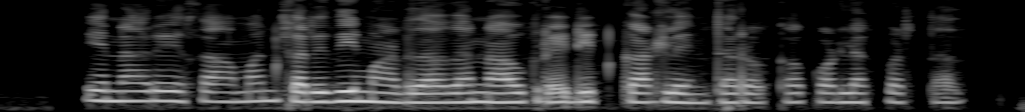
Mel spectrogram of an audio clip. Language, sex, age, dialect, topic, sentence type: Kannada, female, 41-45, Northeastern, banking, statement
